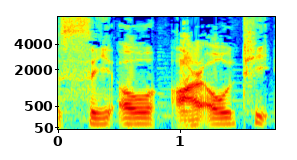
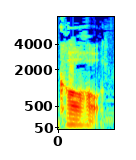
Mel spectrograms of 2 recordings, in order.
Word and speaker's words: CoRoT: COHO，对，COHO 是法文的发音呢、啊。其实英文看的话是 CORROT。 – Corot。这每个人一定这样。 – 对对对，美国人念的是非常不标准的啊。法国人念 COHO。那 COHO 呢，其实很大一个任务就是要寻找恒星啊周遭它的行星经过了恒星表面所造成瞬间的光度亮度降低的。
